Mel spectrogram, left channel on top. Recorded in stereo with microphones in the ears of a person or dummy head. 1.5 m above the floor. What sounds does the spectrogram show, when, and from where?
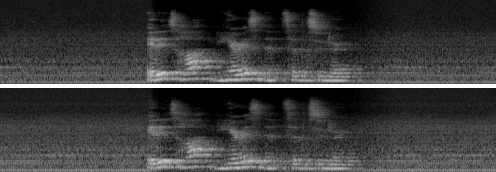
1.5 s a woman speaking: 50° left (ahead or behind), 1.0 m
